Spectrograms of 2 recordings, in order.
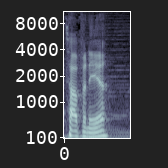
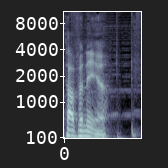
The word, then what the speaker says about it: Tavernier: You said it right first. Tavernier. Yeah, that makes more sense.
